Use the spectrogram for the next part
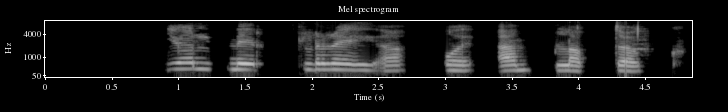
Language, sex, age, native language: Icelandic, female, 8, Icelandic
